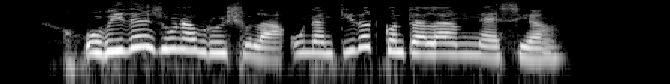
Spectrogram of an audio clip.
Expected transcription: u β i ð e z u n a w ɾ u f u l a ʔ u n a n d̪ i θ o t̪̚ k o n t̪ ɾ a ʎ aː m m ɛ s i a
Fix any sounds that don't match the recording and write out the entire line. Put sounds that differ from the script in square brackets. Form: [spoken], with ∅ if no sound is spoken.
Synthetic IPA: u β i ð e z u n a [β] ɾ u [ʃ] u l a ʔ u n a n [t̪] i [ð] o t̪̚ k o n t̪ ɾ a [l] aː m [n] ɛ s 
